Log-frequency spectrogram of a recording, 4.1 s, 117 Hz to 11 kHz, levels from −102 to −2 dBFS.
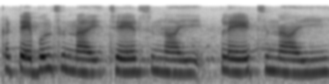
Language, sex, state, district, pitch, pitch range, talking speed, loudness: Telugu, female, Andhra Pradesh, Sri Satya Sai, 230 Hz, 220-255 Hz, 70 wpm, -19 LUFS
